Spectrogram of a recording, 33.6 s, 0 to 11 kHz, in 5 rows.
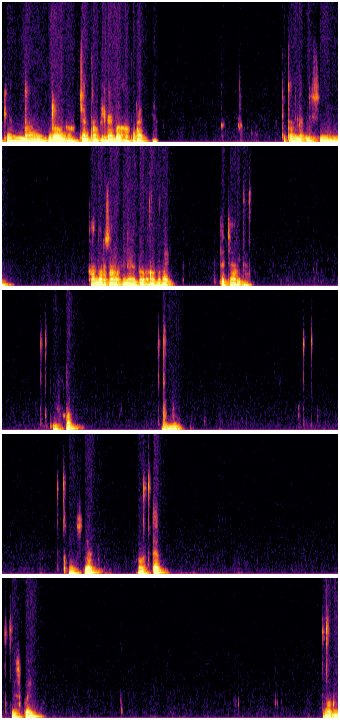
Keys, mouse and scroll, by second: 9.7 alt+Tab, 16.4 click, 26.8 click, 33.2 click.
